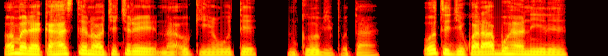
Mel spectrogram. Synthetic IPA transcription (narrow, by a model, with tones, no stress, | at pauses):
o˦me˨ɾe˨ka˨ɦa˦s̬i̥˦te˦nɔ˨t͡ʃɪ˦t͡ʃɪ˦ɾɪ˦na˨ʔo˦ki˦ɦe˦u˦te˦ | ŋ̩˨ko˦bi˨pʊ˨ta˦ | o˦ti˨d͡ʒi˨kʷa˨ɾa˨a˦ɡ͡bʊ˦ɦa˦niː˦le˦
